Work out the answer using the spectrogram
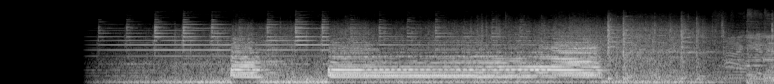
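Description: Amtrak passenger train led by a GE Genesis diesel locomotive passing close by, its engine and wheels rumbling. Its multi-tone air horn sounds one short blast, then a long one of about three seconds. The wheels then click over the rail joints as the cars go by, and guitar music comes in near the end.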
